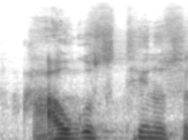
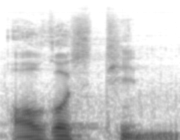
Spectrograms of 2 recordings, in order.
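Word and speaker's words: 아우구스티누스: 삶을 살면서 그것이 좋았다 아구스티누스 하는 분이 있습니다 영어식 발음으로 하면 어거스틴 건데이 아구스티누스 하는 분이 아주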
